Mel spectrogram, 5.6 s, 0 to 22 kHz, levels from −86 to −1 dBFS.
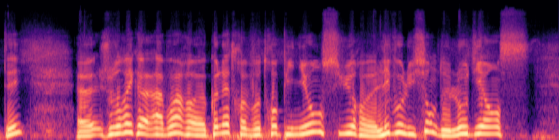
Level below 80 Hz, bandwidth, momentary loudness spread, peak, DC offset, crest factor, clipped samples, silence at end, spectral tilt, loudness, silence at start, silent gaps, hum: -40 dBFS; 9.6 kHz; 8 LU; 0 dBFS; under 0.1%; 8 dB; 0.3%; 0.1 s; -7.5 dB/octave; -9 LUFS; 0.05 s; none; none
